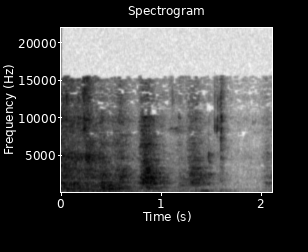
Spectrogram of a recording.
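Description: Close-up eating sounds: chewing a mouthful of mutton curry and rice, with wet squishes of bare fingers gathering the curried food from the plate. The sounds are louder at first and fade near the end.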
